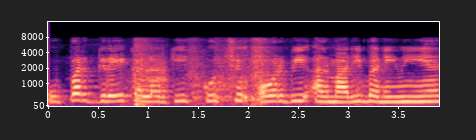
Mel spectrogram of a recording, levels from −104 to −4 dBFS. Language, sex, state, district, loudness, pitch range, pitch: Hindi, female, Punjab, Kapurthala, -16 LUFS, 225-255 Hz, 235 Hz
